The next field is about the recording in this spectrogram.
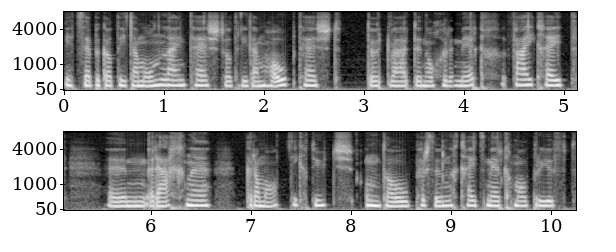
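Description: Her tone dark and mellow, a woman holds a medium pitch with monotone, flat intonation and very even loudness. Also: moderate pace, dry, close sound with no echo. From Switzerland, canton Solothurn. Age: 30s. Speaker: civil servant and police recruit. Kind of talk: interview.

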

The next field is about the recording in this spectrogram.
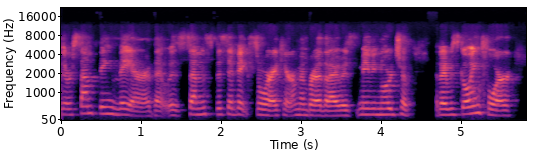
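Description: At a fairly quick pace, a woman with an American accent speaks in a plain, everyday voice with a fairly high pitch. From Houston, Texas. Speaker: podcast host. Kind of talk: casual interview chat.

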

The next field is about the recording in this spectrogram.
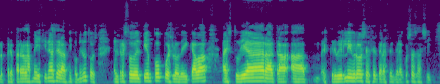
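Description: Using an ordinary speaking voice, a man talks at a fairly quick pace with a medium pitch and fairly even intonation. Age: 60s. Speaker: TV presenter and journalist. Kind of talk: casual chat.

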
